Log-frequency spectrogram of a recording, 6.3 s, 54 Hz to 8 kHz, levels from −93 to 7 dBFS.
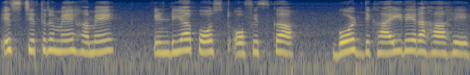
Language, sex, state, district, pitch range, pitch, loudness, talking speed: Hindi, female, Madhya Pradesh, Bhopal, 240-275 Hz, 255 Hz, -15 LUFS, 125 wpm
